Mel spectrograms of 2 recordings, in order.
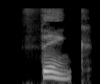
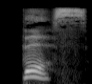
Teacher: Place your tongue gently between your teeth and blow air out for think. For this, keep your tongue in the same position but add your voice. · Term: the th sound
